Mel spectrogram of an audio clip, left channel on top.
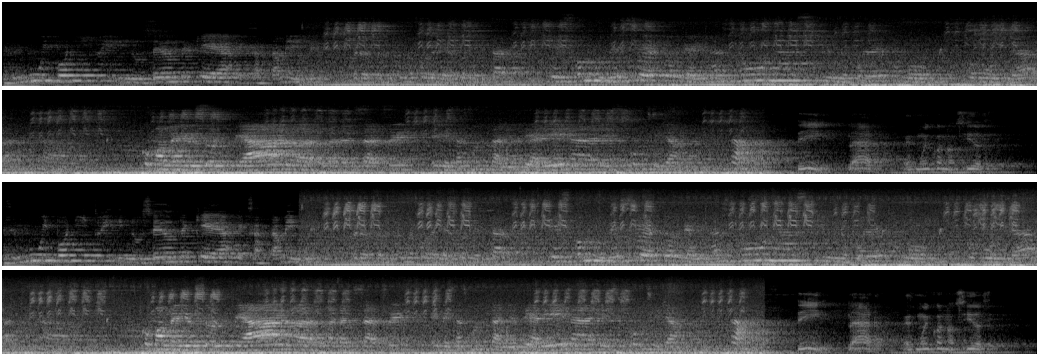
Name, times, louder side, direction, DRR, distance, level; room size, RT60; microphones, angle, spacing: voice 1, 0.0-3.0 3.5-3.7 4.0-5.1 5.4-9.3 9.7-11.2 11.8-14.4 14.6-17.2 17.6-17.9, right 1 dB, 55° right, 3 dB, 3.6 m, -30 dB
Bird / Insect / Wind, 3.0-18.0, right 1 dB, 80° right, 1.1 m, -27 dB
voice 2, 18.3-20.2, right 1 dB, 35° right, 3 dB, 2.0 m, -36 dB
21.5 x 13.5 x 10.0 m, 2.3 s
head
